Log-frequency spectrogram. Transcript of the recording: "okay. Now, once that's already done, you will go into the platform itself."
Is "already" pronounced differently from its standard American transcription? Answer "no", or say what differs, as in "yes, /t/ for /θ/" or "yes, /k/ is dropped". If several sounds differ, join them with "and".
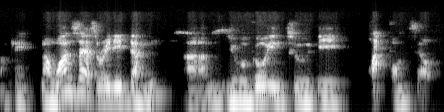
no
